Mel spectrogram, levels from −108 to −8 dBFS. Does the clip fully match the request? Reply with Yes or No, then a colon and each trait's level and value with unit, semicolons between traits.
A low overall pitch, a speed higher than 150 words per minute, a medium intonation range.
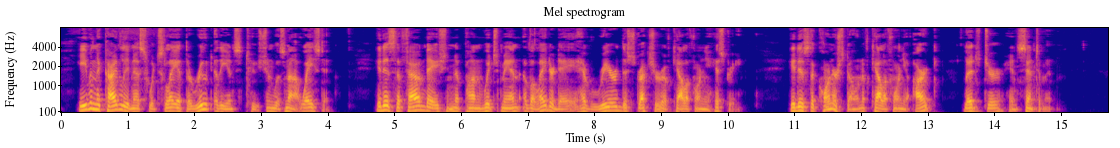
Yes: low, 115 Hz; average, 170 wpm; average, 4.2 semitones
